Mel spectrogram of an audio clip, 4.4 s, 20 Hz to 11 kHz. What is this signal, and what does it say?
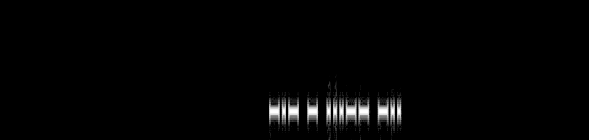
Morse code, heard as a keyed tone, about 50 wpm, 700 Hz. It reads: KT3D
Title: USA Call Signs - 4 Characters - 50wpm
